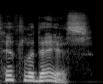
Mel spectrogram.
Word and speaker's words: Hythlodaeus: Who the hell was Hythlodaeus? And yes, I pronounced it correctly because I am a mythology nerd and I hung out with writing majors in college.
